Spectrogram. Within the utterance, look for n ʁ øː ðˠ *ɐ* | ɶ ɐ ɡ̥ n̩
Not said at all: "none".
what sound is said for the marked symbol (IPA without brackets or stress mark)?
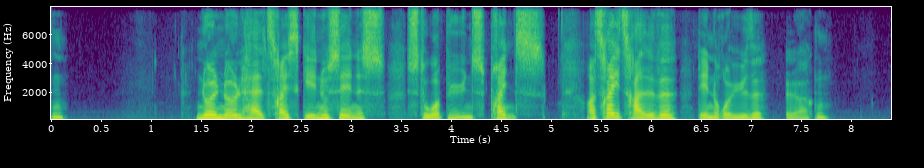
ə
